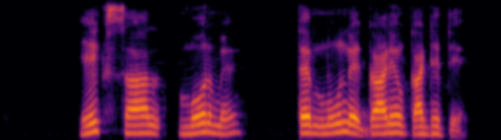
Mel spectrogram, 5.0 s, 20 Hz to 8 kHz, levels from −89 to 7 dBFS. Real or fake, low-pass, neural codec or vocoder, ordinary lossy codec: fake; 7.2 kHz; codec, 16 kHz, 2 kbps, FunCodec, trained on LibriTTS, 25 frames a second; Opus, 32 kbps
